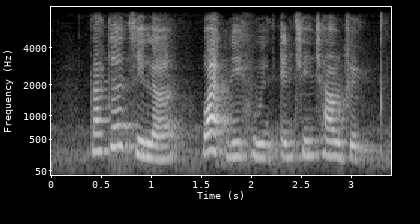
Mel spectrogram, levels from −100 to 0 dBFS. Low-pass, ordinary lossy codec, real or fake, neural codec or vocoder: 7.2 kHz; none; fake; codec, 44.1 kHz, 3.4 kbps, Pupu-Codec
